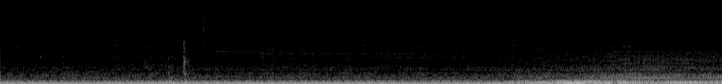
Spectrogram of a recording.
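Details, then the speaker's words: 2014 Honda Civic in limp mode with a P0302 cylinder 2 misfire code: deep, uneven idle that stumbles and surges; the misfire is checked for moving to another cylinder to confirm a failed ignition coil. "hopefully it's going to show us that it's the different cylinder misfiring now and uh hopefully that will pretty much boil it down to ignition coils and we'll just have to get new"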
